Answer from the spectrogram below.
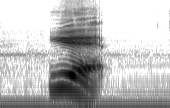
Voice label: "yue", Chinese; 月; month; noun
